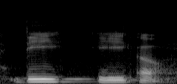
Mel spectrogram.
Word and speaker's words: deo: And that word sober is a Greek word transliterated D-E-O. It's pronounced deo.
